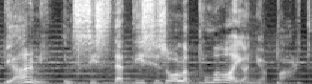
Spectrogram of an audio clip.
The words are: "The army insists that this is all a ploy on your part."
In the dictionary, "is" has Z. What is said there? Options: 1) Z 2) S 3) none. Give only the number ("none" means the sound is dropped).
1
